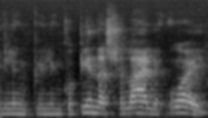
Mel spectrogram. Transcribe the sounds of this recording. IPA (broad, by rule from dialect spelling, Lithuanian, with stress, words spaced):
ˈlʲɪŋk ˈlʲɪŋk ʊˈpʲiːnɐs ʃʲɪˈlˠɑːlʲɪ ˈoːɪ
